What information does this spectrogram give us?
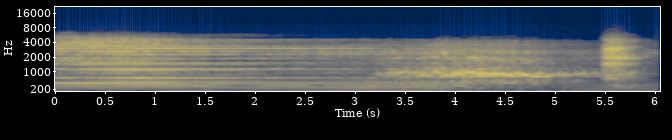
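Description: Tires squeal as a car is driven fast up a steep, winding mountain road: a loud, sustained high screech that holds for several seconds, then ends with a short sharper burst.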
